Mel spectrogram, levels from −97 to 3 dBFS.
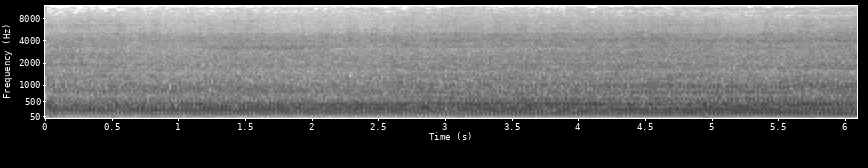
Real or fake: real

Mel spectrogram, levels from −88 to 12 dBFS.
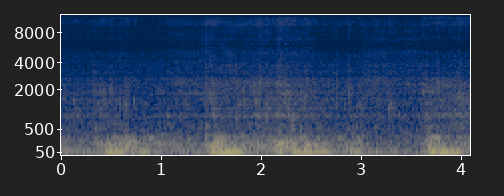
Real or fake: fake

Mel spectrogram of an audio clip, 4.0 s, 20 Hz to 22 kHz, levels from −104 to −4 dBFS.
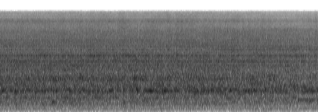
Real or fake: fake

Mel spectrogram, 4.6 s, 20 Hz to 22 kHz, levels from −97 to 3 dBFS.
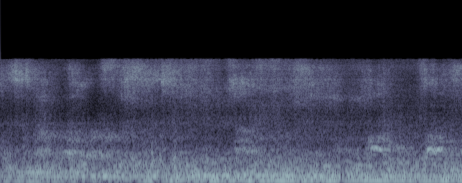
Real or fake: fake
